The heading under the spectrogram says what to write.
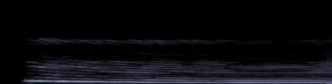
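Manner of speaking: steady closed-lip hum, gliding down; long hum. Shown as a demonstration. Coach circling the hips, long hum. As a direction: hum through one long breath. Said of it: "put a hum in that".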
